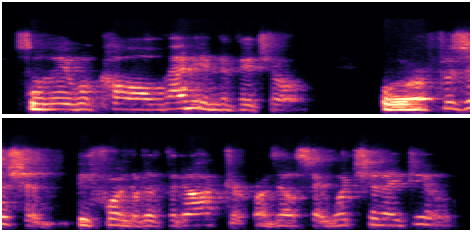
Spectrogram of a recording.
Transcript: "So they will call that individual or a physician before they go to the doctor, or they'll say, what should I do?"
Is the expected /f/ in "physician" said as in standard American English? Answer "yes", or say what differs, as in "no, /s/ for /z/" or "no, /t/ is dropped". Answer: yes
